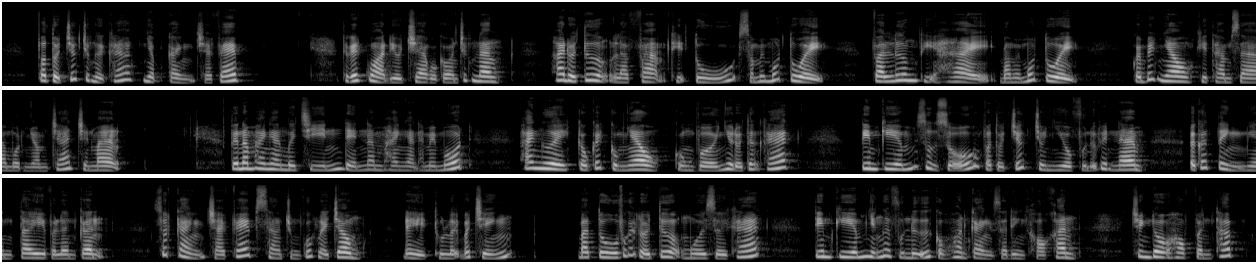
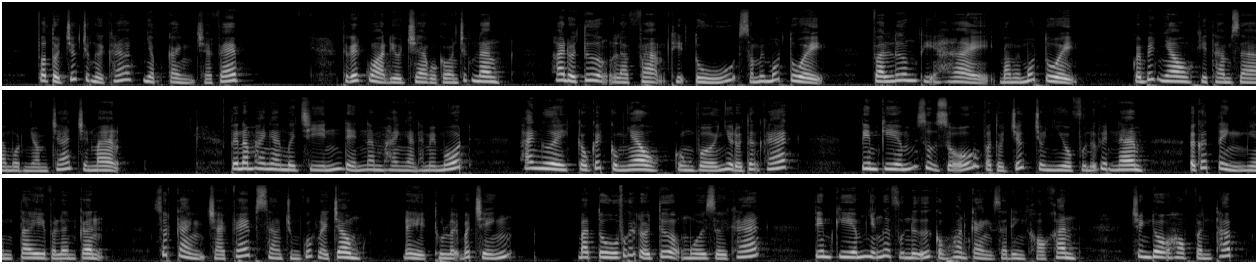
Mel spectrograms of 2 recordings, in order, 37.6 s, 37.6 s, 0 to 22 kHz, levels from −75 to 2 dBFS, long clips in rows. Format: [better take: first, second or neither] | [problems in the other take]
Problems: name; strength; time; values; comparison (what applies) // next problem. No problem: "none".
second | thin; very slightly; fading below 250 Hz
